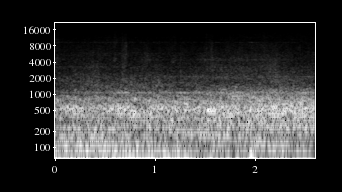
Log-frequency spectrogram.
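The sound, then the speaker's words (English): Two helicopters arriving from town circle down to land in clear weather, a steady, loud drone of engine and rotor noise, a dense low rumble that holds evenly throughout with no voices over it. “We gear up fast, and two helicopters arrive from town. They circle down to pick us up.”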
